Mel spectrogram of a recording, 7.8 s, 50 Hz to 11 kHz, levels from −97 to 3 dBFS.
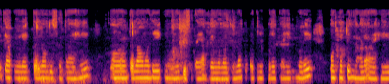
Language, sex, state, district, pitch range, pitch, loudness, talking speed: Marathi, female, Maharashtra, Dhule, 210-230 Hz, 220 Hz, -20 LUFS, 125 wpm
